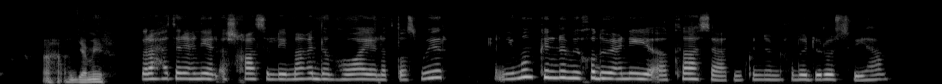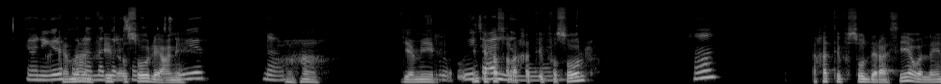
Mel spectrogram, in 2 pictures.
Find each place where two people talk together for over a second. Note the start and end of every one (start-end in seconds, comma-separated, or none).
10.0-11.3, 13.8-15.1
